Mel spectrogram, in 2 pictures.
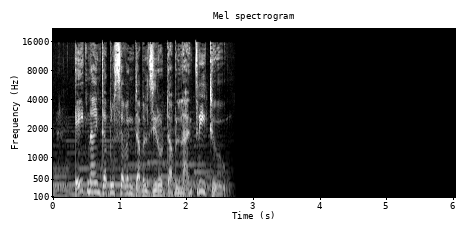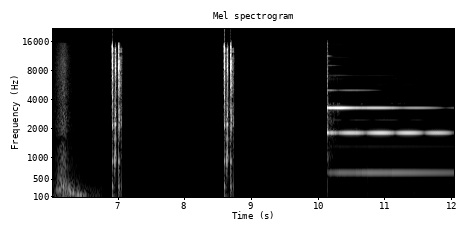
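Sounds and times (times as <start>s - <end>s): notification bell ding: 10.2s - 12.0s.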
